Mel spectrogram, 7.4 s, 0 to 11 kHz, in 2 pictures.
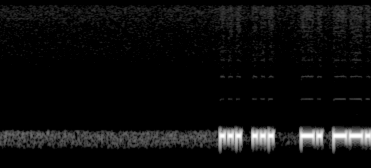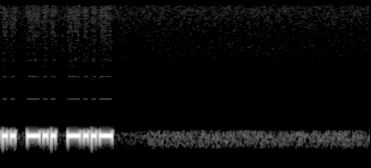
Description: Morse code, heard as a keyed tone, about 29 wpm, 510 Hz. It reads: SS N7DX
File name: contests / ss-cw-k5tr-op-n5rz -1700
